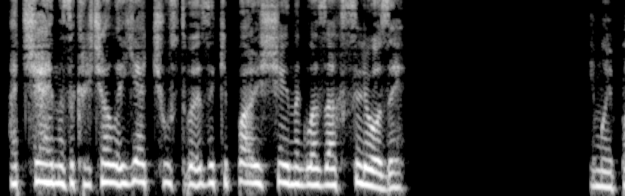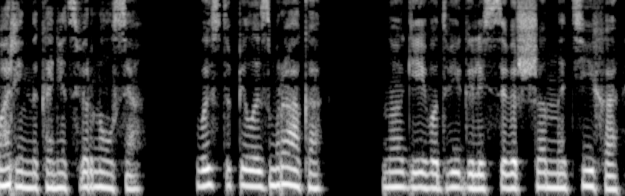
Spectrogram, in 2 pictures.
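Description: Husky woman reading a horror story. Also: medium pitch, no echo, clean studio sound. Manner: tense, dramatic storytelling. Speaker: audiobook narrator. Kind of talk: scripted first-person horror narration.

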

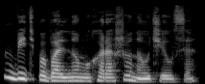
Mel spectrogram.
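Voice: medium pitch, very animated, brisk, a little mellow, dry recording, natural voice. A cutting, mocking woman who leans on a cane and never backs down, voiced by an audiobook reader. She talks with biting scorn, her lines lifted a bit above the reader's own voice. The recording is dry and close. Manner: mocking, bitter. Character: sharp-tongued woman on a cane. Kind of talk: audiobook character voice.

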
